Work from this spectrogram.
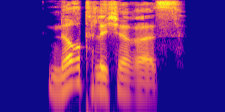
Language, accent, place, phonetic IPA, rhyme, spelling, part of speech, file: German, Germany, Berlin, [ˈnœʁtlɪçəʁəs], -œʁtlɪçəʁəs, nördlicheres, adjective, De-nördlicheres.ogg
- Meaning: strong/mixed nominative/accusative neuter singular comparative degree of nördlich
